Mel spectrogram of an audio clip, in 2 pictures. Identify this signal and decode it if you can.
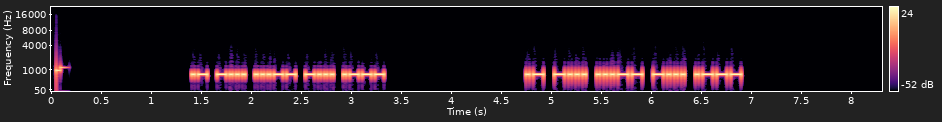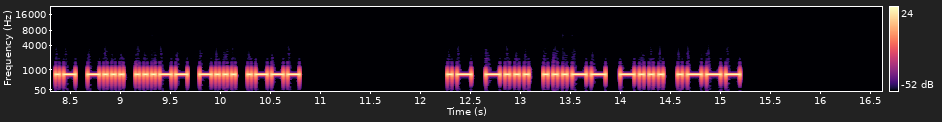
Morse code, heard as a keyed tone, about 30 wpm, 700 Hz. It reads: AB3BJ AB3BJ AB3BJ AB3BJ
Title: Speed Racing - USA 2x2 Call Signs 25wpm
